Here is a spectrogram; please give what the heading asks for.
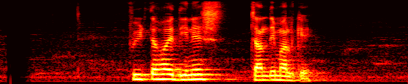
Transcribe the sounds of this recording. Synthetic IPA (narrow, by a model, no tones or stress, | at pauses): fiɾt̪eɦɔed̪ineʃt͡ɕand̪imalke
